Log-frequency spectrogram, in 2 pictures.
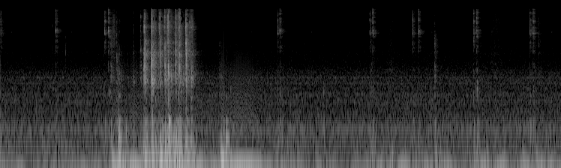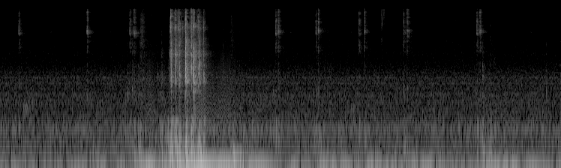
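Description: Computer mouse and keyboard clicks: scattered light clicks and keystrokes while selecting and linking text in an editor. Two louder, longer bursts of noise come about two seconds in and about twelve seconds in.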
